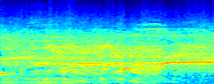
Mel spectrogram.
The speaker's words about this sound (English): Awesome, awesome moment. You can hear the crowd. Everybody understands what's happening right now. This is a pretty cool moment.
